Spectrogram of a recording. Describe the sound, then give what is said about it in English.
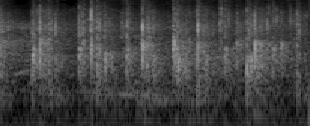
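A church audience claps steadily, dense overlapping handclaps forming a continuous bright patter at a moderate level throughout the short stretch, with no voices standing out. “It's okay to clap.”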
